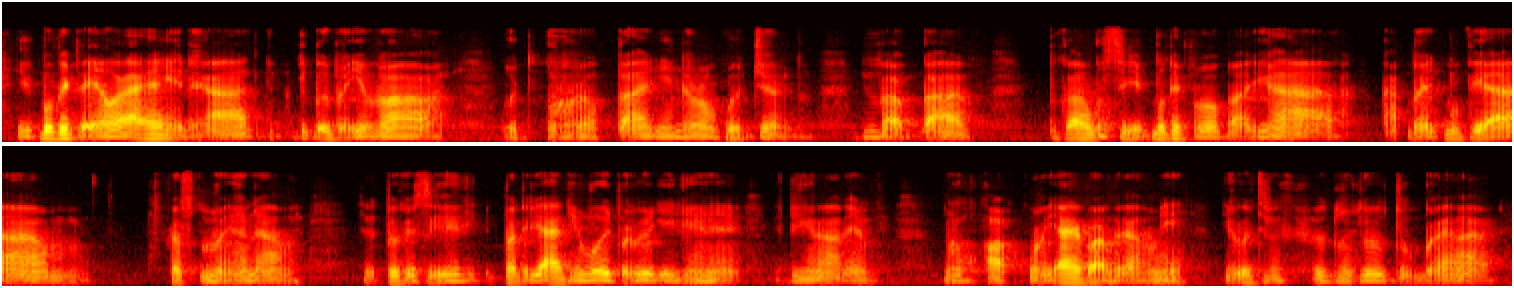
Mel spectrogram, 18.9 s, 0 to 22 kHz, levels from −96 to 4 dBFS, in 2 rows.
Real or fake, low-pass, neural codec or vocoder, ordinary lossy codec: fake; 9.9 kHz; autoencoder, 22.05 kHz, a latent of 192 numbers a frame, VITS, trained on one speaker; none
